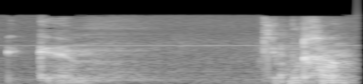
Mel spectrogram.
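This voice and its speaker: An actor playing a middle-aged father in a radio drama, halting, formal and earnest as he speaks. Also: noisy background, natural voice. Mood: hesitant, subdued. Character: grateful, awkward father taking leave, reserved and earnest. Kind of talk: naturalistic radio drama acting. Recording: slightly dated radio drama recording.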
